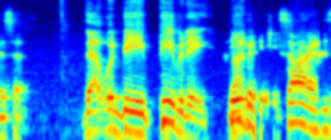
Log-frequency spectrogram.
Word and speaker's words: Peabody: from Peabody, Mass. That's not too far from you, Richie, is it? That would be Peabody.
